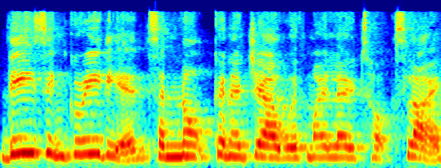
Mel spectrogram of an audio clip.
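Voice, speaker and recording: Here a woman talks at a moderate pace. Her pitch swings very widely. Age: 50s. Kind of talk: casual talk to camera.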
